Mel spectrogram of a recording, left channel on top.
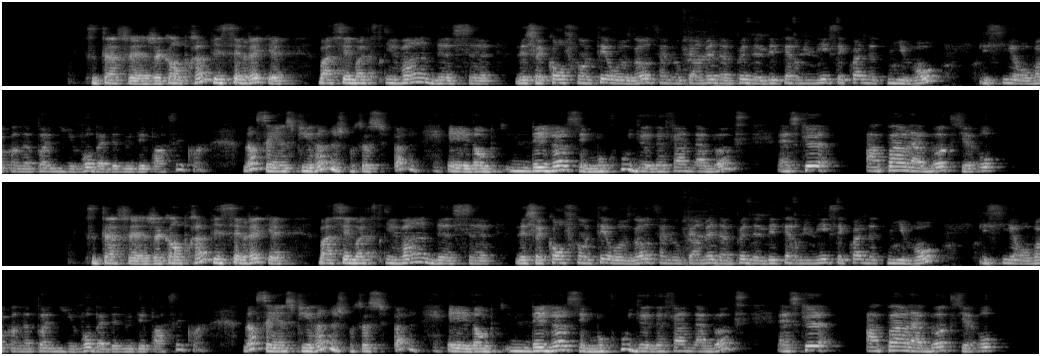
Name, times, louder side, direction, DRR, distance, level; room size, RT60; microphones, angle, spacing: voice 1, 0.8-9.4 9.8-17.8 18.1-18.7 19.0-20.2, left 1 dB, 5° right, 0.3 m, -23 dB
sound 1, 6.8-9.8, left 1 dB, 10° left, 0.8 m, -45 dB
2.2 x 2.1 x 3.5 m
head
